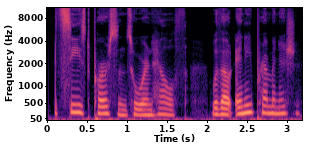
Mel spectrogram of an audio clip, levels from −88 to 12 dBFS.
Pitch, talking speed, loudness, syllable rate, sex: 185 Hz, 190 wpm, -17 LUFS, 6.7 syllables/s, female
